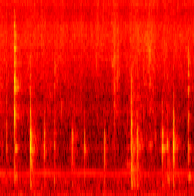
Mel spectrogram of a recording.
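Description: A spoon scrapes and taps as mashed potato is stirred with spices in a pan over low heat, giving soft, irregular clicks over a quiet, faint background hum.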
